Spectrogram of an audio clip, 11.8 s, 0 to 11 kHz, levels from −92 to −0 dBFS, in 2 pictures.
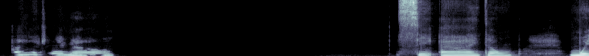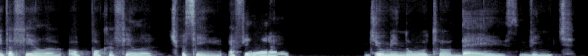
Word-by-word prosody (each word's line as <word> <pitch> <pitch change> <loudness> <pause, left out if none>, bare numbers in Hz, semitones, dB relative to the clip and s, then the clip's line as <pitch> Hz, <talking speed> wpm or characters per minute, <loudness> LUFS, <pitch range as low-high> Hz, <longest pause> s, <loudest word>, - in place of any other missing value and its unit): Olha, 330 +6 -4
que 355 - -21
legal! 215 -5 -2 2.8
Sim 220 - +3
Ah, 230 +2 +2
então, 210 -1 -1 0.5
muita 245 +5 +6
fila 220 -6 0
ou 210 - +1
pouca 210 +1 -2
fila? 190 -2 -2
Tipo - - -5
assim, 210 -2 -2
a 225 - 0
fila 215 -2 +3
era 210 0 +3 0.9
de 230 +2 +2
1 - - +4
minuto 220 +4 0
ou 200 - -2
10, 205 +2 0
20? 200 - -8
215 Hz, 110 wpm, -22 LUFS, 205-230 Hz, 2.8 s, muita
